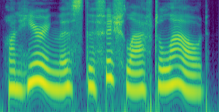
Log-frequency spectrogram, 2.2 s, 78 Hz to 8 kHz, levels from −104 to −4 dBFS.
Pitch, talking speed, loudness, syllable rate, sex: 230 Hz, 190 wpm, -15 LUFS, 5.1 syllables/s, female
